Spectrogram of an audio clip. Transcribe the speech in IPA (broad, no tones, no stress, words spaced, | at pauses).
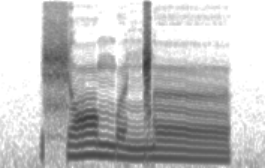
ɕɔŋʷɘ ŋ͡ǁəː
